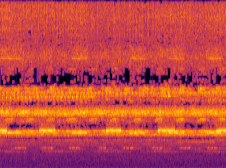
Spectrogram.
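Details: Crickets in a park at evening, continuous high shrill trilling with brief pulsed chirps repeating steadily, a calm unbroken insect background.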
